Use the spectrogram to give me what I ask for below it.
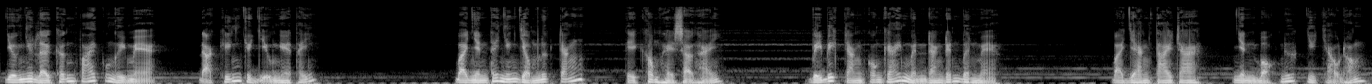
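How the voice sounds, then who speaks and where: A man reading a ghost story aloud in a slow, somber way. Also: low voice, big pitch swings. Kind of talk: scripted horror story narration. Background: soft music with singing bowl.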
